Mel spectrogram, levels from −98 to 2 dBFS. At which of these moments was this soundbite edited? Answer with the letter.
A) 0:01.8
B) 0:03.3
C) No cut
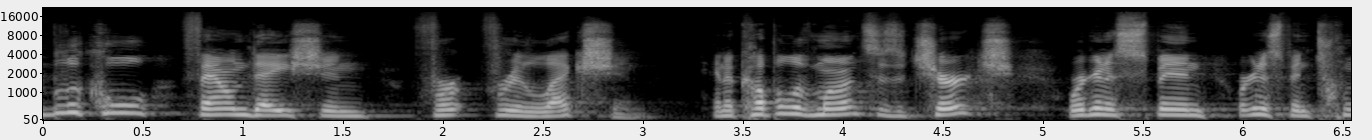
B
